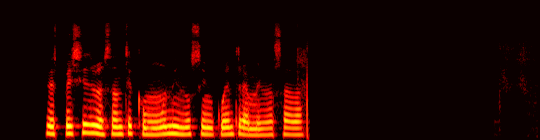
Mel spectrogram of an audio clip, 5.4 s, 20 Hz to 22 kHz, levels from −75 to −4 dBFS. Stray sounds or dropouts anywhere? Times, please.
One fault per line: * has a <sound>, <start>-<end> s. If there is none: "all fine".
all fine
